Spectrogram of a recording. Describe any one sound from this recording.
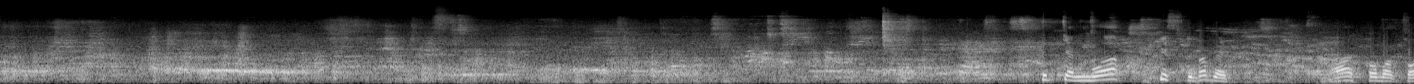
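Many voices murmur and chatter in a large echoing hall.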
